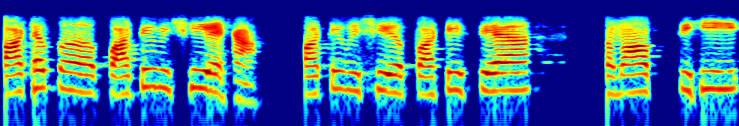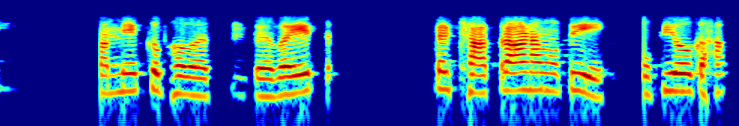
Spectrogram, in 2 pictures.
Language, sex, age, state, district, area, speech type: Sanskrit, female, 60+, Karnataka, Mysore, urban, conversation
